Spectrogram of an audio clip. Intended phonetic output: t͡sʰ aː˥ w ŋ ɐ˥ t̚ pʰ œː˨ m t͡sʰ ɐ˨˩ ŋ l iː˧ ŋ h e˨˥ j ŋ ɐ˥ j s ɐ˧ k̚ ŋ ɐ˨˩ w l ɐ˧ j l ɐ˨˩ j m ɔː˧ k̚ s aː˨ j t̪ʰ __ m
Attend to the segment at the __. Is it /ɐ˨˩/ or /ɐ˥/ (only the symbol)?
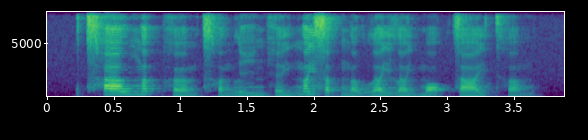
ɐ˨˩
